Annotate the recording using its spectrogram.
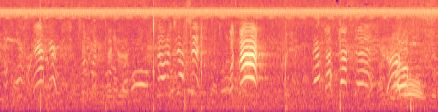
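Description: Players and sideline spectators shouting across a grass soccer field: short calls rising and falling in pitch, heard at a distance, the loudest about five seconds in.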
